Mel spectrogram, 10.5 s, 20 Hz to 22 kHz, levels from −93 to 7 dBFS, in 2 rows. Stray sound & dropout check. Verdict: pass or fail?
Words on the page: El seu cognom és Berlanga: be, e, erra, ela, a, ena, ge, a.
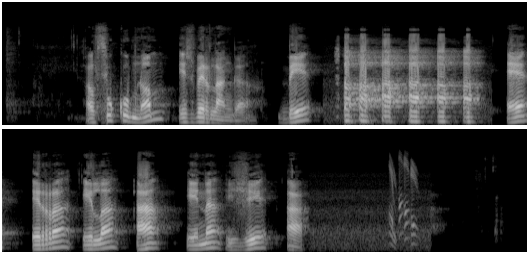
fail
